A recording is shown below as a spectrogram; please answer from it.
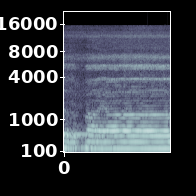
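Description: A man's voice chanting a Sikh devotional recitation in long held notes on one steady pitch, with a brief break about half a second in.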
